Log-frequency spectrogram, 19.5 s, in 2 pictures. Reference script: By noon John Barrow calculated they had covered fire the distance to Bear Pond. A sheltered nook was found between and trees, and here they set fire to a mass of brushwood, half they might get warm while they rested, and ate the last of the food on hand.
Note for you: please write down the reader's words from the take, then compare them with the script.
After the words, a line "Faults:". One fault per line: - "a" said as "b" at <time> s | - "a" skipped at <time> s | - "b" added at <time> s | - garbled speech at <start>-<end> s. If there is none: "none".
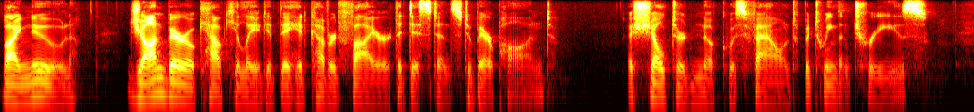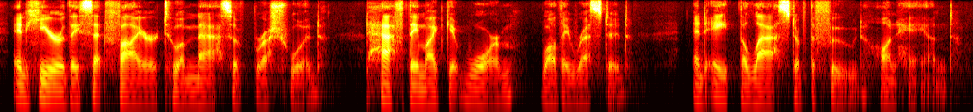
By noon John Barrow calculated they had covered fire the distance to Bear Pond. A sheltered nook was found between and trees, and here they set fire to a mass of brushwood, half they might get warm while they rested, and ate the last of the food on hand.
Faults:
none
